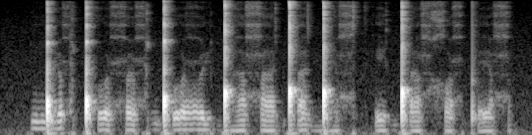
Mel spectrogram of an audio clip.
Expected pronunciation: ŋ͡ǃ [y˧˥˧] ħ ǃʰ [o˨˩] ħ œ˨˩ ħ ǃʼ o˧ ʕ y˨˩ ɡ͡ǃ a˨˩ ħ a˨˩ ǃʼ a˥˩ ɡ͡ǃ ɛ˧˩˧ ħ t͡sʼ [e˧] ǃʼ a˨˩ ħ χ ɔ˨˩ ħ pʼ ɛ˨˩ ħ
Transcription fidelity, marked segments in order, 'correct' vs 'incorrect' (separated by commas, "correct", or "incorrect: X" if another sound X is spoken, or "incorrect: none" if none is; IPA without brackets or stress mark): correct, correct, incorrect: e˧˩˧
